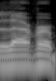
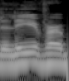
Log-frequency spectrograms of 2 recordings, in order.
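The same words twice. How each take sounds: First: The name is said with an American pronunciation. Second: The name is said with a non-American pronunciation. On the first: "The Americans would say Lever" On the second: "I'd say Lever"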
